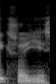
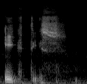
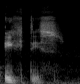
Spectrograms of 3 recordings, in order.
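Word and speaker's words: Ictis (ἰχθύς): Pero en realidad no se dice Ixoye, se dice Ictis o Ictis, ah, más o menos así.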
